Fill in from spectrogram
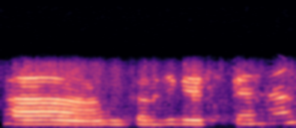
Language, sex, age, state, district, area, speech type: Hindi, female, 30-45, Bihar, Begusarai, urban, conversation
